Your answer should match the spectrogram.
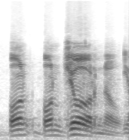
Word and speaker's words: buongiorno: Buongiorno. – You must roll the R. – You roll the R, huh?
